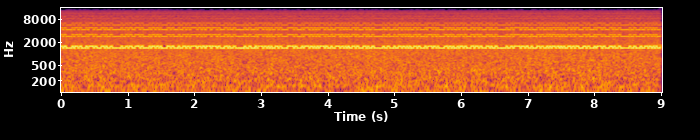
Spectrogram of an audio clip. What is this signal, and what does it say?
Two-tone teleprinter signal, about 170 Hz shift.
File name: findings / MR AXIAL 33,99mm 1.gen-22 rtty rx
